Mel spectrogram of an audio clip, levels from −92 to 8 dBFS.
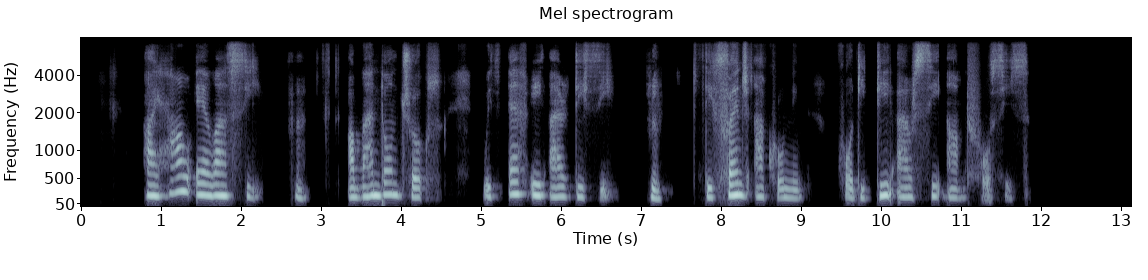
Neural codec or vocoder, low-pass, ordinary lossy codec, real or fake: codec, 16 kHz, 1 kbps, X-Codec, HuBERT features, trained on LibriSpeech; 7.2 kHz; none; fake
